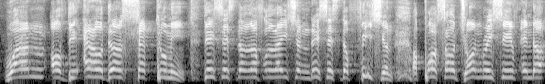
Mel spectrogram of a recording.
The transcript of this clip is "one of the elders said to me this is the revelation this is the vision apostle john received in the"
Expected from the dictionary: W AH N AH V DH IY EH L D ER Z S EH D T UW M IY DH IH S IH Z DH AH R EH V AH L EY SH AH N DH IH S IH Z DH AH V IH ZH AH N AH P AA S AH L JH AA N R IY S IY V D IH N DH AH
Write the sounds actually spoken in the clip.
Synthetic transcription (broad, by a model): W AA N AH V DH IY EH L D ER S EH D T UW M IY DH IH S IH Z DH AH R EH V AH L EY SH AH N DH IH S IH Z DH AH F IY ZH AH N AH P AA S AH L JH AA N R IY S IY V D IH N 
